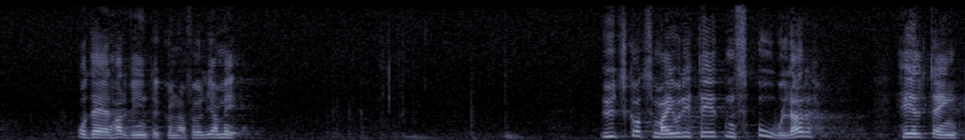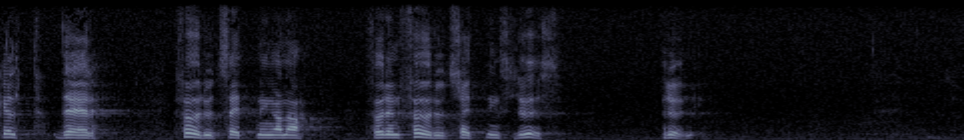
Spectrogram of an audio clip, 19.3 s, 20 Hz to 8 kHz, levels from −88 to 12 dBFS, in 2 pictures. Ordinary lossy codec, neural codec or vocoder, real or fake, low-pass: none; none; real; none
